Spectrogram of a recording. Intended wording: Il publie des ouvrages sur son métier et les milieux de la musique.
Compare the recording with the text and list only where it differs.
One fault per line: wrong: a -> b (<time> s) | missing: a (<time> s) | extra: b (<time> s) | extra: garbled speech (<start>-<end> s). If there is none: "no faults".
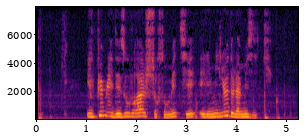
no faults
